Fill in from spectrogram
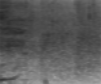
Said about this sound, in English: Give yourselves a round of applause for some participation.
